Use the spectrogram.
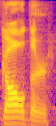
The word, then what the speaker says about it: Galder: Yeah, this is uh this is called Galder. It's spelled the exact same way as uh Balders's Gate, but with a G.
